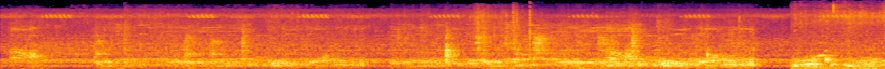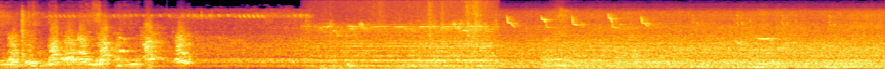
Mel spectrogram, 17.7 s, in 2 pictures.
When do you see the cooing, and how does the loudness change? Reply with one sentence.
You can hear the cooing from 0.9 to 10.3 s, getting louder.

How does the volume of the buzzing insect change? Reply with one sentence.
The volume of the buzzing insect goes up.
